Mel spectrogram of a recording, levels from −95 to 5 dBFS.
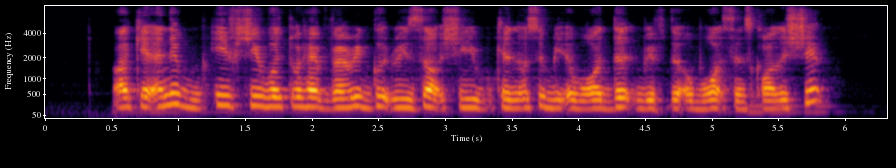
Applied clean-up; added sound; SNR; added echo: neural mask model DeepFilterNet 3.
